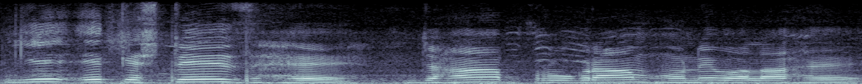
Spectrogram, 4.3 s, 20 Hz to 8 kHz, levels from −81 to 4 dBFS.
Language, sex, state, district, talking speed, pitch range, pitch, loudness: Hindi, male, Bihar, West Champaran, 125 wpm, 180-225 Hz, 195 Hz, -12 LUFS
